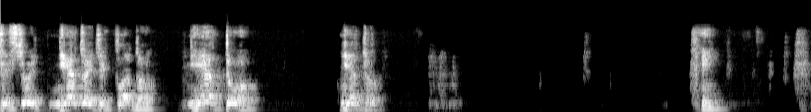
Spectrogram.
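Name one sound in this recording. An elderly man speaks calmly in short phrases through an online call microphone.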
